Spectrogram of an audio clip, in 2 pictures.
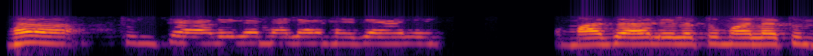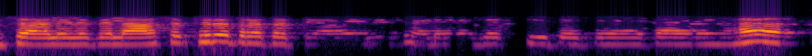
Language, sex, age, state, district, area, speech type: Marathi, female, 45-60, Maharashtra, Nanded, rural, conversation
